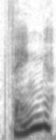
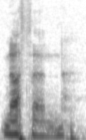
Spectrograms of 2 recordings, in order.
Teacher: a stressed syllable like the word thing, where you'd get a velar nasal, and nothing, where you'd get an alveolar nasal because it's an unstressed syllable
